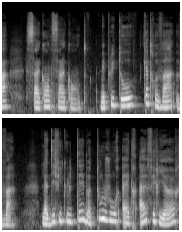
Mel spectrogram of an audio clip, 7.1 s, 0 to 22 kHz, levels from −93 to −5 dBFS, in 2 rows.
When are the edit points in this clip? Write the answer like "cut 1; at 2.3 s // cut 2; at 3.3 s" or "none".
none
